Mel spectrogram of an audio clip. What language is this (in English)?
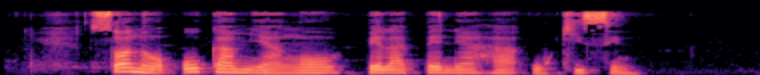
Tunen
